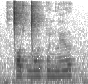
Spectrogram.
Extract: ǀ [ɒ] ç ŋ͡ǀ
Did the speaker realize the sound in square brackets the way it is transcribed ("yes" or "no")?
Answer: yes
